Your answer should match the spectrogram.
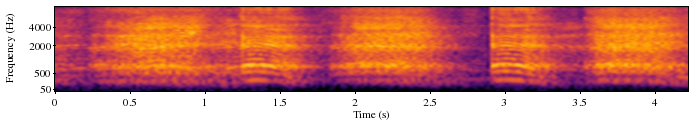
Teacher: هجيب مخرج الهمزة أقصى الحلق، يبقى أقولها آ آ آ، فوق كده.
